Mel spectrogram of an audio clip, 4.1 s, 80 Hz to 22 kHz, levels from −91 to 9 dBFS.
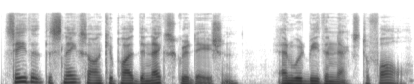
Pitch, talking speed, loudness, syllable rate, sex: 120 Hz, 215 wpm, -18 LUFS, 5.4 syllables/s, male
